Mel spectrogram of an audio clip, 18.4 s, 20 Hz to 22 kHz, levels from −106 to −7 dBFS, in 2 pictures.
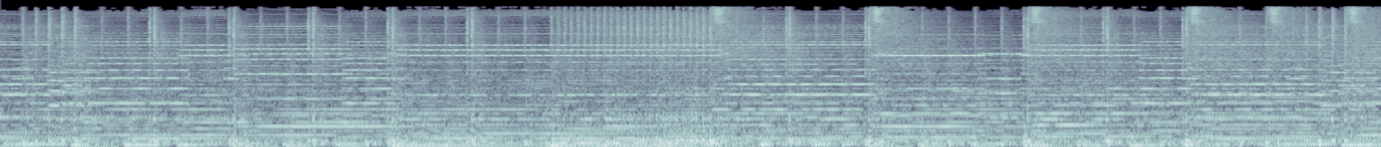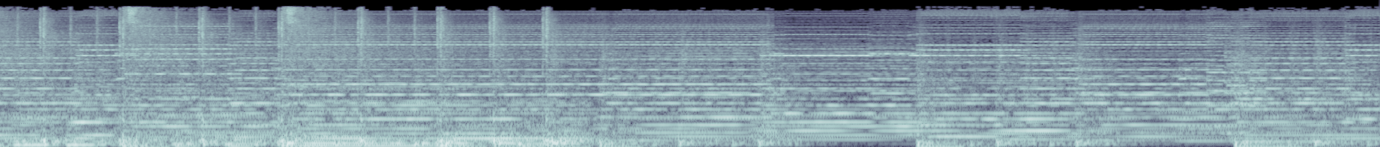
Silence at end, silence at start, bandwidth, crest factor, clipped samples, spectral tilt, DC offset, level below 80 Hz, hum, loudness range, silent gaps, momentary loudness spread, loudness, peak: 0 s; 0 s; 18 kHz; 16 dB; under 0.1%; -2.5 dB/octave; under 0.1%; -32 dBFS; none; 2 LU; none; 3 LU; -17 LUFS; -2 dBFS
